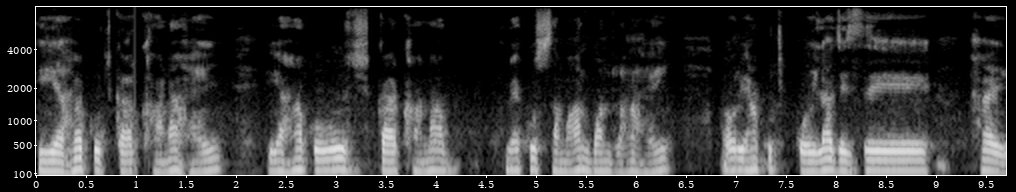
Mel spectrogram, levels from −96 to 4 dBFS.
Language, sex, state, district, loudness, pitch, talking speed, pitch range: Hindi, male, Chhattisgarh, Balrampur, -19 LUFS, 135 Hz, 115 wpm, 130-145 Hz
